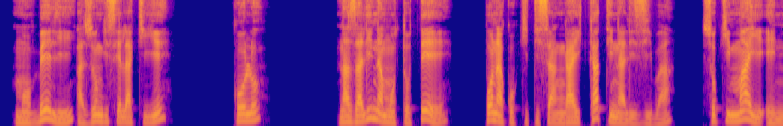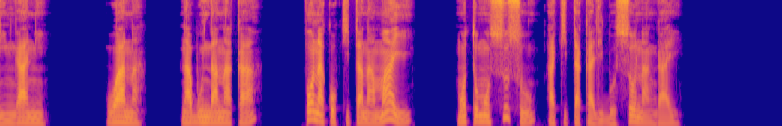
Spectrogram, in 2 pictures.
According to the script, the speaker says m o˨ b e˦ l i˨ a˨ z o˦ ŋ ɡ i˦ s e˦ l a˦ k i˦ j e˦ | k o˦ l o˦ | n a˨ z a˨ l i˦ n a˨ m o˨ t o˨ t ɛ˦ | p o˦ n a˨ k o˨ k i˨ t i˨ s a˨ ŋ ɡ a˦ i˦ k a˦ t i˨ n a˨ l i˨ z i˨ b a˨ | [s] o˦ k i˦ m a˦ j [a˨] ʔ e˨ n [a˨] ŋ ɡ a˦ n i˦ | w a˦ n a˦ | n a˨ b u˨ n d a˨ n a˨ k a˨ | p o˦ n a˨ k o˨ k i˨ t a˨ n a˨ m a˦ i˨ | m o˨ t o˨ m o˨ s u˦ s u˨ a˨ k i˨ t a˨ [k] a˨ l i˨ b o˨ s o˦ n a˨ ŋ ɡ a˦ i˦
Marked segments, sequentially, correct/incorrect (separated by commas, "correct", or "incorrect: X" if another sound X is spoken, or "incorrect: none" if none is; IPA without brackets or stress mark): correct, incorrect: i˨, incorrect: i˨, correct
